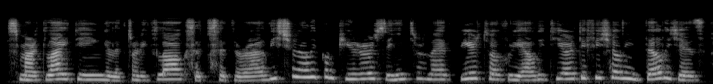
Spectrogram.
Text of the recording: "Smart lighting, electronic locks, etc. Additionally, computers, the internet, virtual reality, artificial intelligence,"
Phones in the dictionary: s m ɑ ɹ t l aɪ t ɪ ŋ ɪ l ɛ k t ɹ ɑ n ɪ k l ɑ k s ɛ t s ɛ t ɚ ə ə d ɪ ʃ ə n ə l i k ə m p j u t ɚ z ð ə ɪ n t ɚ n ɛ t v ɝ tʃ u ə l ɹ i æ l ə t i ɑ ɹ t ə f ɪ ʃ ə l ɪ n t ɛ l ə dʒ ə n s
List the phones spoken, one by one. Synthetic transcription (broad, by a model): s m ɑ ɹ t l aɪ t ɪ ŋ ɪ l ɛ k t ɹ ɑ n ɪ k l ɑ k s ɛ t s ɛ t ɚ ə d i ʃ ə n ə l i k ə m p j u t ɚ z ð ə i n t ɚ n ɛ t b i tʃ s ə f ɹ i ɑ l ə t i ɑ ɹ t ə f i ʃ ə l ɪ n t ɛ l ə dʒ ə n s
